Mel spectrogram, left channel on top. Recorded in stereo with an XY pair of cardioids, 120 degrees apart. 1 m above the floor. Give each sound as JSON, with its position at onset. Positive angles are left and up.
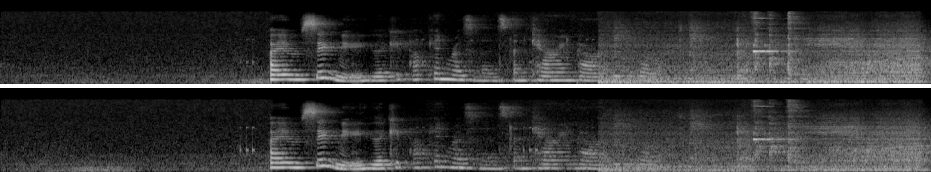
{"t": 2.7, "sound": "a woman speaking", "azimuth_deg": 30, "distance_m": 0.6}
{"t": 4.1, "sound": "a woman speaking", "azimuth_deg": 40, "distance_m": 0.7}
{"t": 6.0, "sound": "a microwave", "azimuth_deg": 40, "distance_m": 0.9}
